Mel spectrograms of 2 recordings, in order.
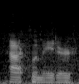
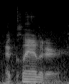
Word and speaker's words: Acclamator: Clone Wars mod playthrough, angry about how I pronounced Acclimator 2 years ago. Yes, Commander. Like, acclimator. I prefer saying acclamator. That's just how I said it when I was a kid. It feels more comfortable to me.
